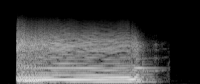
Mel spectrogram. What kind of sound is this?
heavily distorted electric guitar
